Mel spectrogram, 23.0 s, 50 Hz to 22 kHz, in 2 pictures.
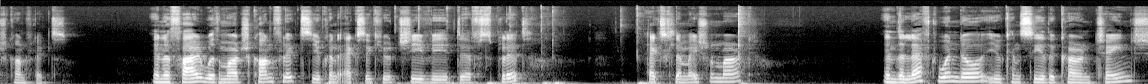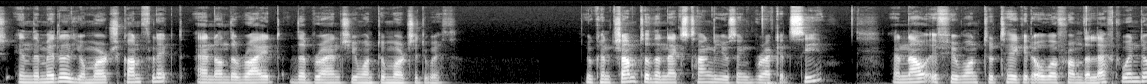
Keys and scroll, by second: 3.2-6.3 typing, 7.4 Return, 18.6-19.6 typing.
